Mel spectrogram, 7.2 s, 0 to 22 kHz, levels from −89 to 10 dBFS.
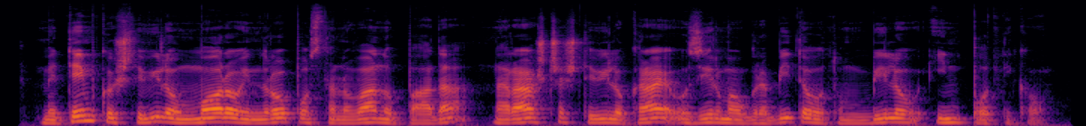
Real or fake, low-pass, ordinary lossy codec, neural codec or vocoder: real; 19.8 kHz; none; none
